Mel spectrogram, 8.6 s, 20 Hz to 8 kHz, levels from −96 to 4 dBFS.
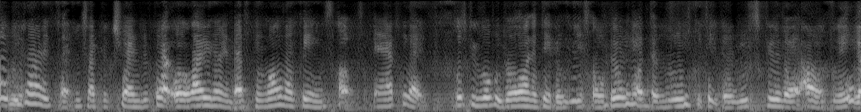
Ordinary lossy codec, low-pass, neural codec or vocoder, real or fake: none; none; codec, 16 kHz, 1 kbps, FreqCodec, smaller model; fake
